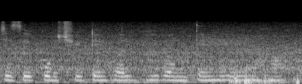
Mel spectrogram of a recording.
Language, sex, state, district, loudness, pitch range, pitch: Hindi, female, Madhya Pradesh, Dhar, -16 LUFS, 180-195 Hz, 190 Hz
